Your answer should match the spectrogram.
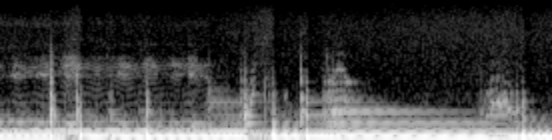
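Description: Instrumental ending of a produced pop-rock song: electric guitar over a prominent bass guitar, with plucked notes changing through the first half, then a final chord held from about halfway through.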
